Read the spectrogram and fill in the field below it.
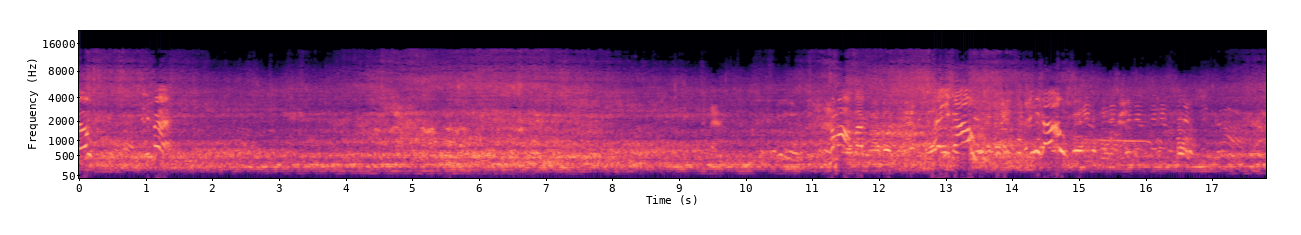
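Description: Small kart engines buzz and whine as they race past.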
